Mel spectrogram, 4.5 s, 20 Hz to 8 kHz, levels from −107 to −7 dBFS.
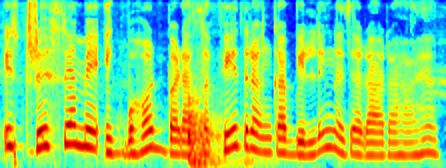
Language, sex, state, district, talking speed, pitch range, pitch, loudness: Hindi, female, Assam, Kamrup Metropolitan, 175 wpm, 195-280 Hz, 220 Hz, -18 LUFS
